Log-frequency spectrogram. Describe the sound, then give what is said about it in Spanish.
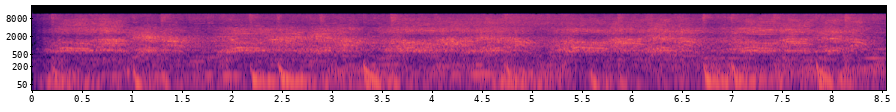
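A large crowd in Colombia chants in unison on 19 June, voices rising and falling in a steady repeating rhythm, with loud shouts and yells mixed into the dense, continuous roar. “Lo cierto es que medio país gritaba esto el 19 de junio.”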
